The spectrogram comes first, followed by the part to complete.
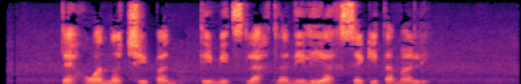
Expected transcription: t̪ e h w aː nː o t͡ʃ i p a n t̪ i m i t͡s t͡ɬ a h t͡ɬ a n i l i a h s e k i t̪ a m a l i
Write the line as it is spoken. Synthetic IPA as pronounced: t̪ e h w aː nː o t͡ʃ i p a n t̪ i m i t͡s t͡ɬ a h t͡ɬ a n i l i a h s e k i t̪ a m a l i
